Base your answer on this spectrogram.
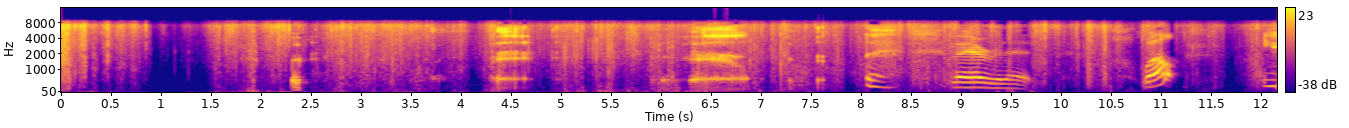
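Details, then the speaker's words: Person attempting a big deliberate burp: several loud, drawn-out belches in a noisy room. "oh wow this is really hard to do a burp i'm telling that right now oh tell you there's going to be a big burp that's for sure"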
